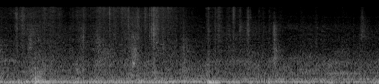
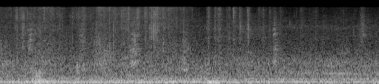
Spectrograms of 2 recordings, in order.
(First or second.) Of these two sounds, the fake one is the first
